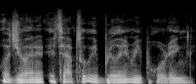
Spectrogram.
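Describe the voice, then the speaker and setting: A man's voice: on the low side, very fast, a little mellow, breathy edge, dry recording. A man co-hosting a podcast conversationally, effusive and given to rhetorical flourishes. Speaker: podcast co-host.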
